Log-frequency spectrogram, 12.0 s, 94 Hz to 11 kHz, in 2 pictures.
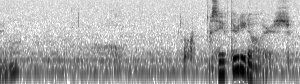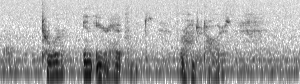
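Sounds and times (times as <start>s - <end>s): faint steady hum: 0.0s - 12.0s
person whispering: 8.2s - 10.7s.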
